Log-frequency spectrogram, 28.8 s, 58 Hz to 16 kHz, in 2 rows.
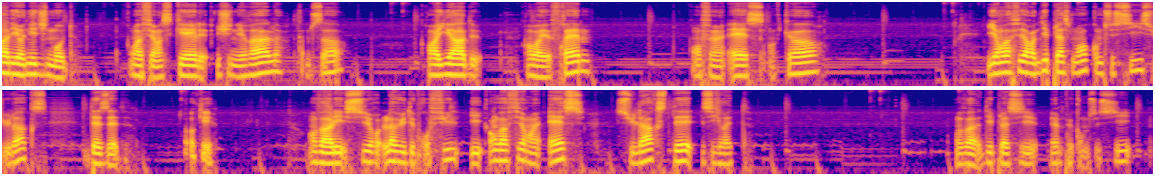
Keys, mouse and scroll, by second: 0.2 Tab, 1.1-2.0 scroll up 2, 2.0 scroll up 1, 2.1 s, 6.6 z, 8.0-8.4 scroll down 3, 9.0 s, 13.8-16.8 drag, 18.9 KP_3, 21.4 s, 26.6-28.7 drag.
